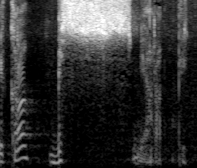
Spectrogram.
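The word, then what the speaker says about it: اقرأ باسم ربك: Itulah sebabnya ketika walaupun di sini ada alifnya, tetap dibacanya cepat dan pendek. Iqra bismi rabbik.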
